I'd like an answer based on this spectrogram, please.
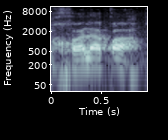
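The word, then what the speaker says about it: خَلَقَ: আল্লাযী খলাকা, খ জবর খ, লামজুল্লাহ খলা, কফ জবর ক, খলাকা। খটা আমরা হলকের শেষ ভাগ মানে মুখের পাশের গলার অংশ থেকে উচ্চারণ করবো, অপ এই জায়গায় দিয়ে উচ্চারণ হয়।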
